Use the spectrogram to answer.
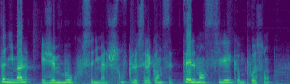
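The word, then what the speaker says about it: cœlacanthe: Ah non, Coélacanthe, hein, c'est écrit comme ça. Enfin, ça se dit Célacanthe, mais ça s'écrit Coélacanthe.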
